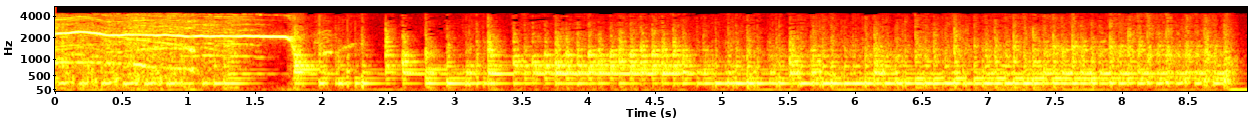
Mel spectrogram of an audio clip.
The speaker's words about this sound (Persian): فهمیدن اون یه گرگه، همون گرگه بزرگه. بچه ها جیغ کشیدن تا آقا گرگو دیدن.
